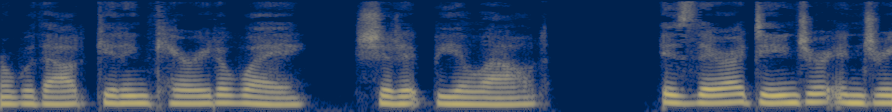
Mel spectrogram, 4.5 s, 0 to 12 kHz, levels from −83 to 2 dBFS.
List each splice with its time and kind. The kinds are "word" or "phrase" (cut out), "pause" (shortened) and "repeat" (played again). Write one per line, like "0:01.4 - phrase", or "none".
none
